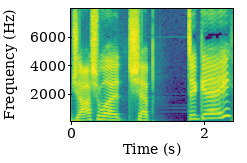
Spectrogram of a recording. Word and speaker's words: Joshua Cheptegei: A 23-year-old Ugandan runner, I might butcher his name, named Joshua Cheptegei.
